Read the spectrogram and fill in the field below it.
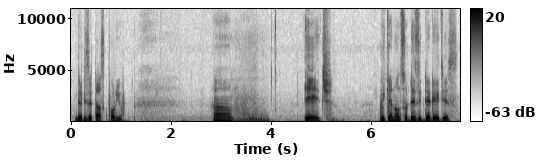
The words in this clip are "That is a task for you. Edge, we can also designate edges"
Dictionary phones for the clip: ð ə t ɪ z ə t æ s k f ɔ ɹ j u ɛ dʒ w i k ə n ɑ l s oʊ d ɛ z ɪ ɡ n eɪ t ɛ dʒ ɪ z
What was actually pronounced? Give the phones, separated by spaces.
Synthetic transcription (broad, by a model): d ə t ɪ z ə t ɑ s k f ɔ ɹ j u ɛ dʒ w i k ə n ɑ l s oʊ d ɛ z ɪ ɡ n eɪ t ɛ dʒ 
